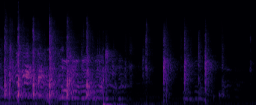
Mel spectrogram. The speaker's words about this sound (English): Golf clap.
